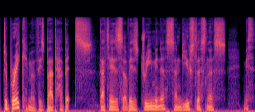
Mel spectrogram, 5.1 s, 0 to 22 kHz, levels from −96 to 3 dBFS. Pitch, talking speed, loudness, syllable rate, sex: 95 Hz, 150 wpm, -22 LUFS, 4.7 syllables/s, male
